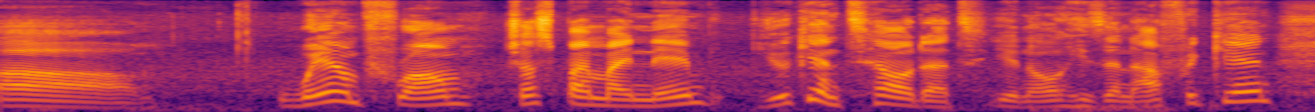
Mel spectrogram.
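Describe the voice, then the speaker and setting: Lively intonation and a moderate pace mark this speech in a Nigerian accent. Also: man. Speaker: vlogger. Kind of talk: casual vlog talk to camera. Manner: hesitant, many fillers.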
